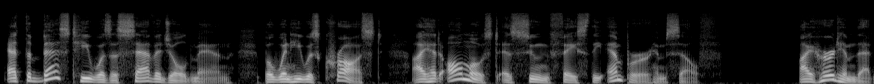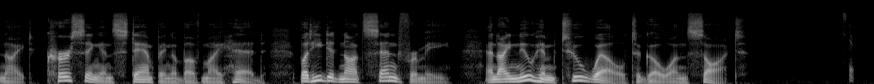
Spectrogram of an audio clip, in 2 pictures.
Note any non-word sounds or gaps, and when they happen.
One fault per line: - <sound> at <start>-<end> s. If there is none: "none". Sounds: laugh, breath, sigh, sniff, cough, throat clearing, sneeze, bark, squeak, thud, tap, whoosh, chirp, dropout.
- chirp at 17.2-17.3 s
